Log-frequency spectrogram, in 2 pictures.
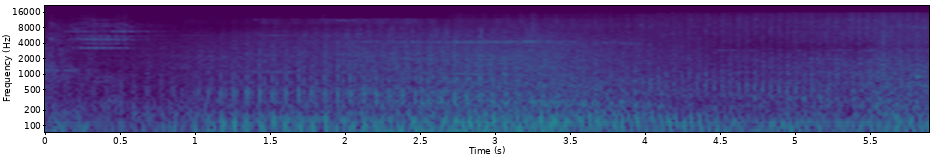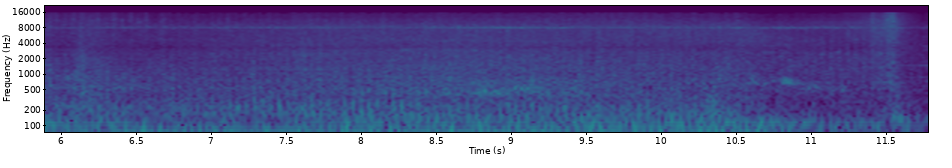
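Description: A military helicopter's rotor thumps overhead.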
